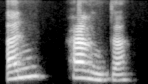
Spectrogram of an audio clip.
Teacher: नून की जो सिफत है वो गुन्ना है, ठीक है, और ये सिफत नून की एक लाजमी सिफत है, इसलिए ये सिफत मौजूद रहती है, लेकिन ड्यूरेशन टाइम पीरियड कम हो जाता है। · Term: इजहार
